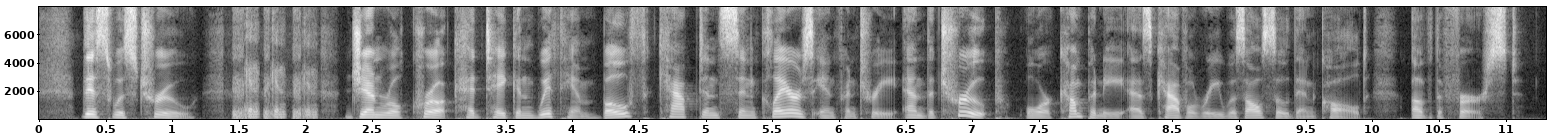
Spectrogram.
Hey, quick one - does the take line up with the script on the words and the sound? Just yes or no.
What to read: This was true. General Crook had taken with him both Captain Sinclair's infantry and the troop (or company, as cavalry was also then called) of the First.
no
